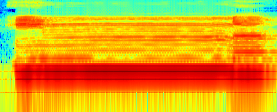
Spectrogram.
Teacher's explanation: سب سے پہلے ہمارے پاس نون مشدد غنہ کر کے پڑھیں گے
